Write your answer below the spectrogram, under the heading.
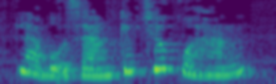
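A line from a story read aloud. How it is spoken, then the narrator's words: Angry muttered curse. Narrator (Vietnamese): Lãnh Thanh Nghiên không khỏi thấp rủa một tiếng, tức giận nói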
